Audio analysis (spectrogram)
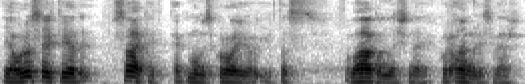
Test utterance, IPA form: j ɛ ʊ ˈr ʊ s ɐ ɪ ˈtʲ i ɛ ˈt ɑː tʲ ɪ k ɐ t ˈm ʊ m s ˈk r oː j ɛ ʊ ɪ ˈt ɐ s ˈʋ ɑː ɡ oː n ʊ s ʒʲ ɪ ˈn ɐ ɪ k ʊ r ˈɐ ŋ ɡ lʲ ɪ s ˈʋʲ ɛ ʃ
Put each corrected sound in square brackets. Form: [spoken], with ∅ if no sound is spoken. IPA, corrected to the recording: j ɛ ʊ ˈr ʊ s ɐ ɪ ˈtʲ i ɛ [ˈs] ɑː [kʲ] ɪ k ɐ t ˈm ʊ m s ˈk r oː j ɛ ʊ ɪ ˈt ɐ s ˈʋ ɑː ɡ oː n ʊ s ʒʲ ɪ ˈn ɐ ɪ k ʊ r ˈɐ ŋ ɡ lʲ ɪ s ˈʋʲ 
